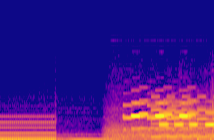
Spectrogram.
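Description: Cordless phone ringing with an electronic ringtone of short repeated beeps, starting about a second and a half in. A held note of background piano music dies away just before.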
